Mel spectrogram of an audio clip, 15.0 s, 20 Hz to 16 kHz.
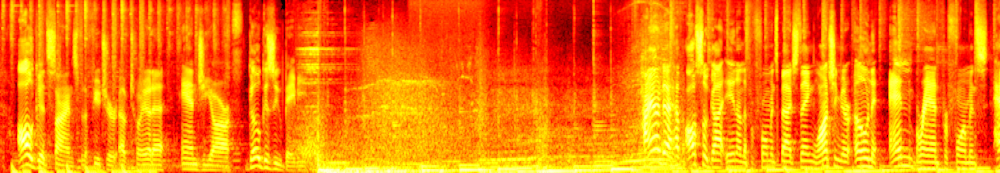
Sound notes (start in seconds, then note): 4.7 funky music; 7.4 engine roars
